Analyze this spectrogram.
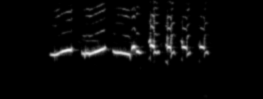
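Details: Male Oriental magpie-robin singing in the shooting "tembakan" style with a clear, open "ngeplong" voice: three rising whistled slurs, then a fast run of short sharp chirped notes, with no other sounds.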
